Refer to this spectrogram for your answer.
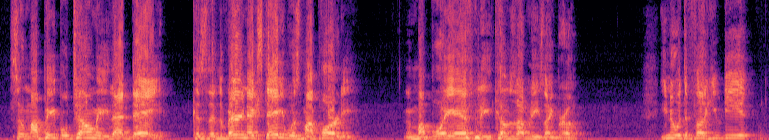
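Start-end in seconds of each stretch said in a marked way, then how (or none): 6.9-9.3 blunt imitated voice. Retelling what a friend said after a TV appearance: imitating Anthony. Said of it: "that's exactly how he sounds".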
